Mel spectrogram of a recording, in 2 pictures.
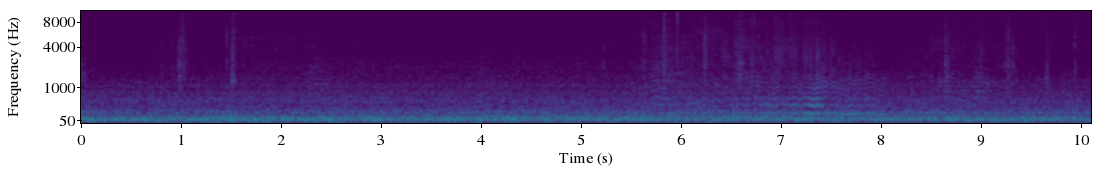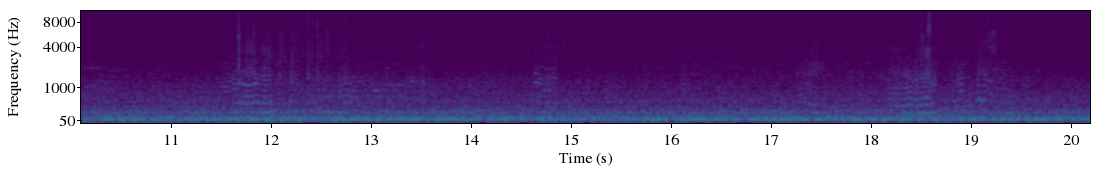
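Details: Japanese honey bees kept by a beginner garden beekeeper in Japan; several short wavering buzzes of passing bees rise and fade over a steady low rumble, with clicks and taps now and then.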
